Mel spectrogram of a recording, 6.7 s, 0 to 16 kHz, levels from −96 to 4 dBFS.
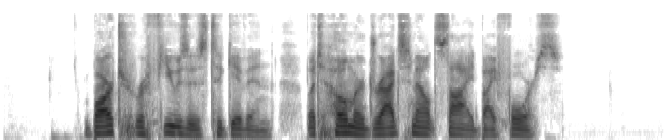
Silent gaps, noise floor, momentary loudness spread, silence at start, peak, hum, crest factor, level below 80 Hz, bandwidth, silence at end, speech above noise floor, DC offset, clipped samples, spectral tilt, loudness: none; -89 dBFS; 15 LU; 0.85 s; -2 dBFS; none; 20 dB; -50 dBFS; 11.5 kHz; 1.1 s; 68 dB; under 0.1%; under 0.1%; -6 dB/octave; -20 LUFS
